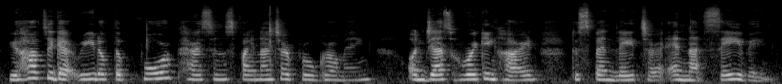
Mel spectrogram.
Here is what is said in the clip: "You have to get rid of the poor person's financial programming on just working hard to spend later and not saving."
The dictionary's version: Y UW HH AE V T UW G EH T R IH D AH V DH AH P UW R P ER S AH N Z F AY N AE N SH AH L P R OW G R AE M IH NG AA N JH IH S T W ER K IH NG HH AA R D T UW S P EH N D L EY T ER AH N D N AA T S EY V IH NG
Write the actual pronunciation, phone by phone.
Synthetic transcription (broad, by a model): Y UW HH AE F T UW G EH T R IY D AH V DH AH P UW R P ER S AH N S F AY N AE N SH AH L P R OW G R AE M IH NG AA N JH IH S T W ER K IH NG HH AA R D T UW S P EH N D L EY T ER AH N N AA T S EY V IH NG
